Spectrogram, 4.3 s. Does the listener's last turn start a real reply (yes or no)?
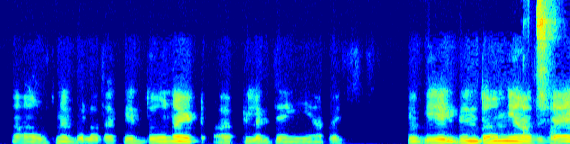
no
